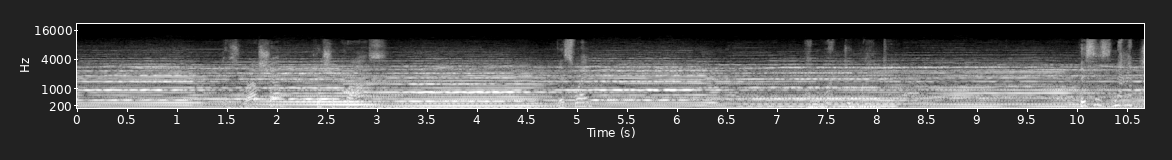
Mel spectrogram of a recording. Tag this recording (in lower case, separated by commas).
orchestra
